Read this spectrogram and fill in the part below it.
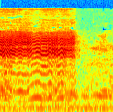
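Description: A goat gives a single loud, wavering bleat close by at a busy goat market in Bhopal, followed by quieter background noise.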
